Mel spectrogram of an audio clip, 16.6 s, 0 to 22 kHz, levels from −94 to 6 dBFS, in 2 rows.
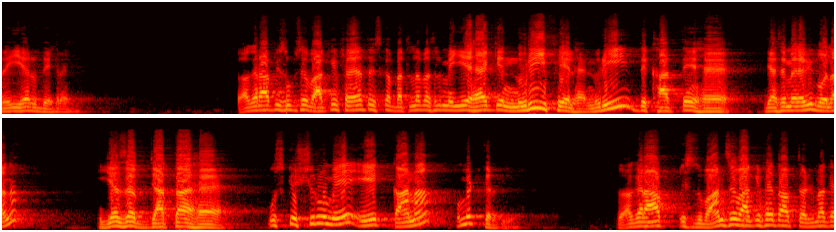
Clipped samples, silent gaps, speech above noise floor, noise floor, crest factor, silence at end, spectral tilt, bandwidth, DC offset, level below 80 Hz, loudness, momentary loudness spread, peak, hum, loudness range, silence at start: under 0.1%; none; 49 dB; -84 dBFS; 12 dB; 0 s; -5.5 dB/octave; 14 kHz; under 0.1%; -74 dBFS; -35 LUFS; 12 LU; -24 dBFS; none; 4 LU; 0 s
